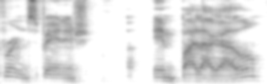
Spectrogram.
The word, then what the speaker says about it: empalagado: How do you say that? – Empalagado.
